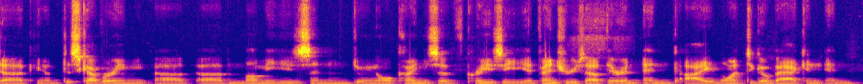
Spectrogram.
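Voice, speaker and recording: Man, extremely deep voice, middle-aged, podcast guest, reflective, restarts. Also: a bit bright. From Peru. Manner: reflective, many restarts and fillers. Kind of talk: casual interview conversation.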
